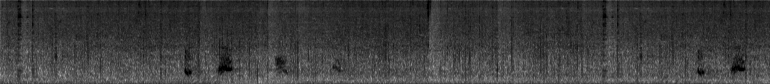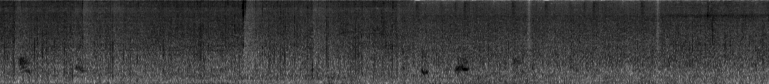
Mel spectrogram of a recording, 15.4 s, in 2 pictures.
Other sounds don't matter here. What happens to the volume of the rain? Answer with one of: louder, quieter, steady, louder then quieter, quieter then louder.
steady.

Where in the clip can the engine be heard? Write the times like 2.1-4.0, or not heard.
0.0-15.3.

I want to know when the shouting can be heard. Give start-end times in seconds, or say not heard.
not heard.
